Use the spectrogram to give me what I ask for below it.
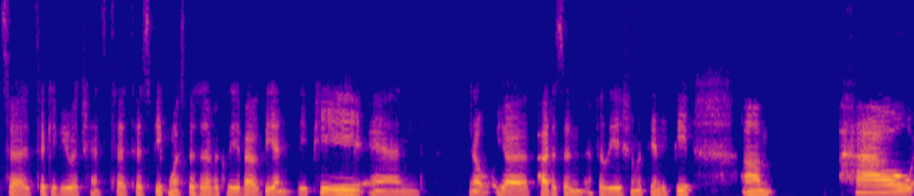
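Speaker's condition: No condition

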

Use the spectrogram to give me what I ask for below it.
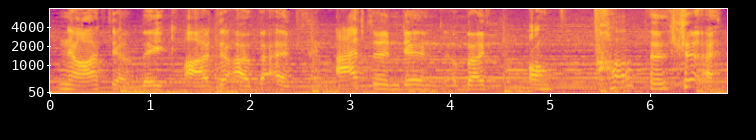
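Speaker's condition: Cerebral palsy; cerebral palsy from birth

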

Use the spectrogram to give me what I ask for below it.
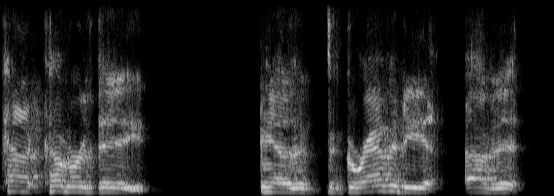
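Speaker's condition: Tardive dyskinesia; onset 10+ years ago, progressive, arm and leg flailing, falls, balance issues, moderately severe to severe; on proper medication from neurologist, tongue flickers, involuntary jaw movement, uncomfortable feeling under tongue; mild stutter now, formerly severe stutter making speech unintelligible, chewing and swallowing little affected

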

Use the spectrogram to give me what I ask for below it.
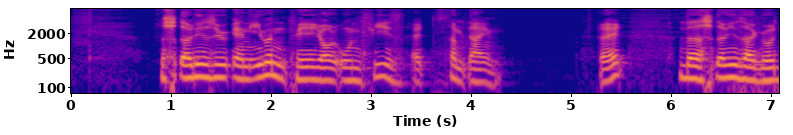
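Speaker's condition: Cleft palate; speech sounds different

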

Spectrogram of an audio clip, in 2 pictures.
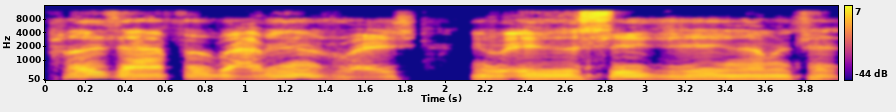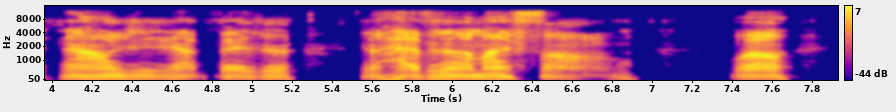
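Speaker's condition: Throat cancer; terminal

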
